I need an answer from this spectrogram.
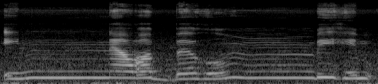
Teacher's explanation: یہاں پر دیکھ رہے ہیں ربہم میں میم ساکن ہے اور میم ساکن کے بعد یہ با آ رہا ہے، تو آپ کو یہاں پر تھوڑا سا غنہ، تھوڑا سا اخفاء کرنا ہے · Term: اخفاء شفوی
